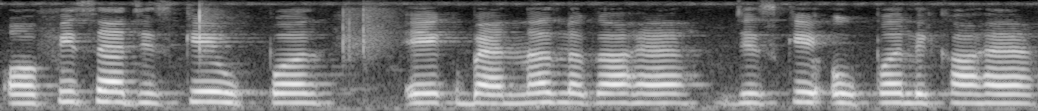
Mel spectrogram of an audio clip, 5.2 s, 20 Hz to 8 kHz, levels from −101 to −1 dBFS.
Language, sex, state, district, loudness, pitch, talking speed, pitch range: Hindi, female, Punjab, Fazilka, -16 LUFS, 250 Hz, 140 wpm, 245-255 Hz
